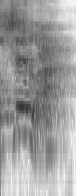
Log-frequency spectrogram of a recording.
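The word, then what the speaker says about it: צלע: Sela, T Sela. Jadi bacanya Sela.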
